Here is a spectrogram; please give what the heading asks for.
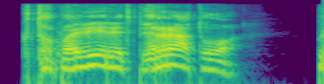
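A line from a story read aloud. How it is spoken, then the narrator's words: Growled, dog. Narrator (Russian): прорычал пес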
